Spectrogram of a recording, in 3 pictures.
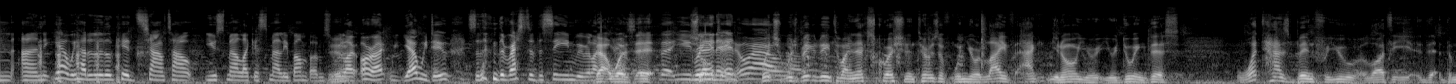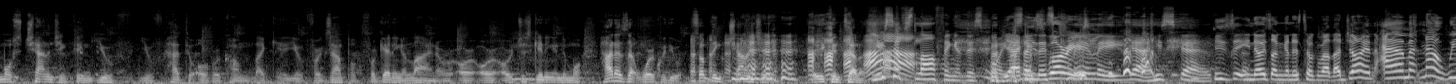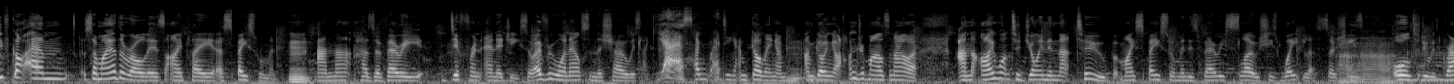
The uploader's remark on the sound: Out and about at "Al Majaz Waterfront" broadcasting Yalla Home Live and having guests throughout their show.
